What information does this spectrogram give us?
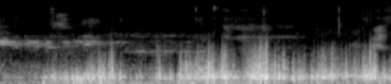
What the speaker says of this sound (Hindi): आज भी बहुत तेज हवा चल रही थी।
